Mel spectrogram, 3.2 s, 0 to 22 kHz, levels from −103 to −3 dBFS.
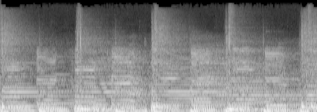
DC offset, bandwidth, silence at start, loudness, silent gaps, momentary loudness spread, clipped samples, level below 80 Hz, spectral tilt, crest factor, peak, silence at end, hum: under 0.1%; 18 kHz; 0 s; -18 LUFS; none; 2 LU; under 0.1%; -20 dBFS; -6 dB/octave; 14 dB; -2 dBFS; 0 s; none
